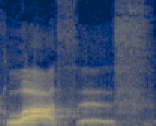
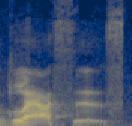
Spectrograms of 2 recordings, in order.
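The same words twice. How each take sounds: First: The first vowel is a long, back ah sound. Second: The first vowel is a front, flat a sound. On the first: "glasses as glasses" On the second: "yang diucapkan uh, sebagai E"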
